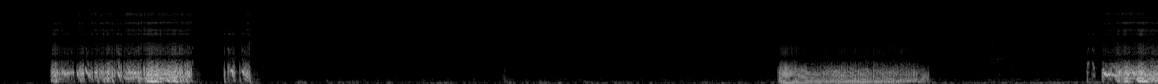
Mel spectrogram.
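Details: Boston terrier fast asleep and snoring: rough, rasping snores lasting a second or two each, separated by long quiet pauses.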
